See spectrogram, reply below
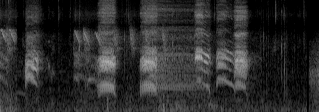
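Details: Crows gathered on a winter morning, fighting for food, give a chorus of hoarse, strident caws from several birds at once, some loud and near, others fainter, in irregular bursts roughly once a second.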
